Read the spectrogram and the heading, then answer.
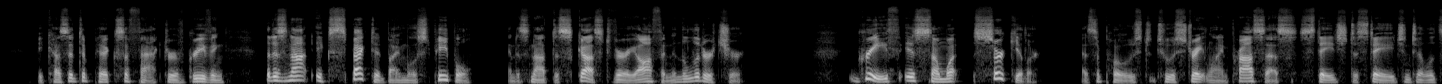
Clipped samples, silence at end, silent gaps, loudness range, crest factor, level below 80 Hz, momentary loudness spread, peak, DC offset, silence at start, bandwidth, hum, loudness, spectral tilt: under 0.1%; 0 s; 4.90-5.06 s, 7.53-8.08 s, 10.51-10.80 s; 2 LU; 22 dB; -56 dBFS; 11 LU; -2 dBFS; under 0.1%; 0.4 s; 15.5 kHz; none; -23 LUFS; -4 dB/octave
